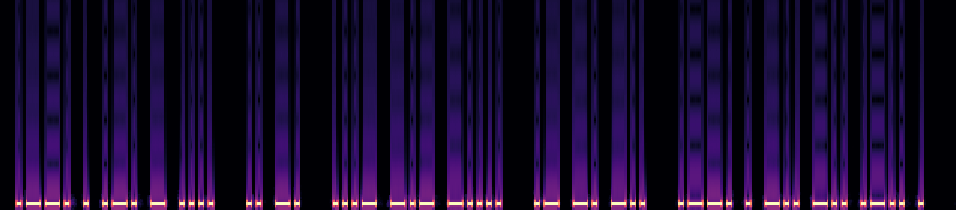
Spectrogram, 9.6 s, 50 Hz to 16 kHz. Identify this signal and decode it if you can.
Morse code, heard as a keyed tone, about 25 wpm, 600 Hz. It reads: PERTH IN VK6 AND PEDDLE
